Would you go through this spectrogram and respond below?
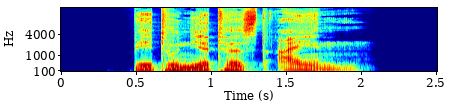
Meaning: inflection of einbetonieren: 1. second-person singular preterite 2. second-person singular subjunctive II
- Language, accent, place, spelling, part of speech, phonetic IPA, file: German, Germany, Berlin, betoniertest ein, verb, [betoˌniːɐ̯təst ˈaɪ̯n], De-betoniertest ein.ogg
